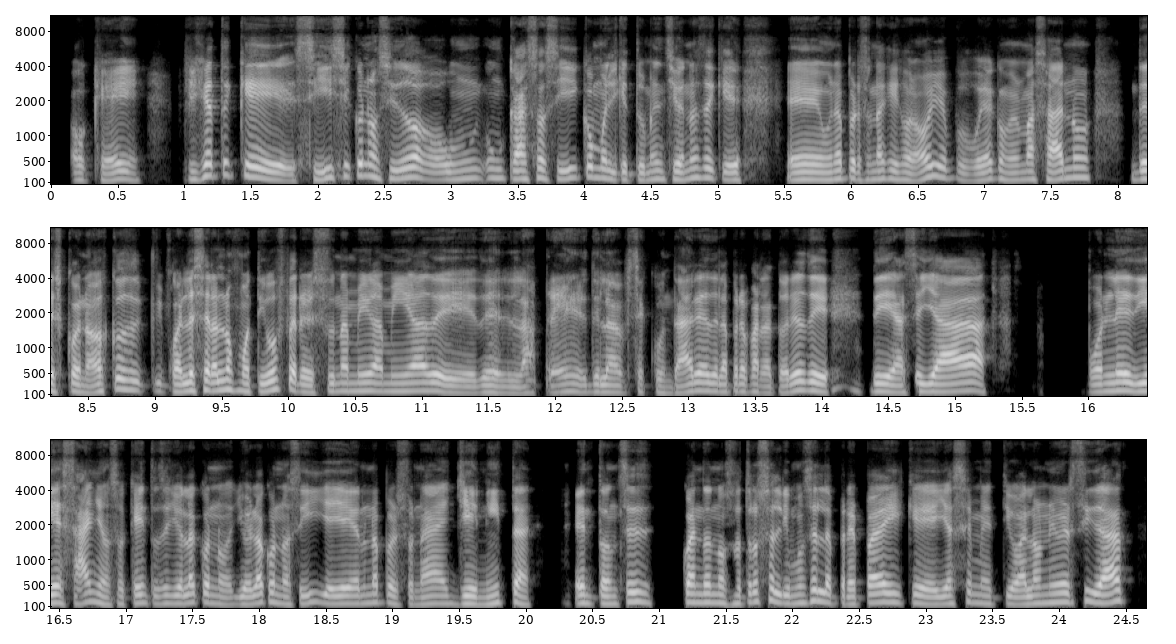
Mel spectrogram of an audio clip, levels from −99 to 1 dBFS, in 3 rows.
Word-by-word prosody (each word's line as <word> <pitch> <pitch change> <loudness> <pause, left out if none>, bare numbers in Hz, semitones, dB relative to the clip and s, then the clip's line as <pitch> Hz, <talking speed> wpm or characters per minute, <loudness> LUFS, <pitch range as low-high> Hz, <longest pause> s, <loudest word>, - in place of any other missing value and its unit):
Okey. 140 +1 -3 0.3
Fíjate 220 +9 0
que 165 - +4
si 155 +8 -2
sí 215 +3 -4
he - - -16
conocido 180 -7 0
un 160 +4 -6
un 175 -1 -7
caso 160 +3 +1
así 160 +2 -3
como 190 -1 -2
el 155 -4 -1
que 150 - -3
tú 140 +1 -7
mencionas, 155 +3 -2
de 185 - +1
que, 145 -2 -1 0.3
eh, 145 +1 +3
una 150 +3 -1
persona 155 -1 -3
que 165 - -5
dijo: 145 -4 -2
"Oye, 200 -1 0
pues, 140 -6 -11
voy 130 +3 -2
a 155 - -1
comer 140 -4 -5
más 155 +1 -2
sano". 175 +6 +1 0.3
Desconozco 155 +3 +2 0.3
cuáles 155 +4 +3
eran 165 -1 +6
los 190 -1 +2
motivos, 160 +4 0
pero 145 - +2
es 130 - -5
una 155 +1 0
amiga 155 0 +1
mía 155 +1 +2
de 130 -6 +2
de 135 -1 -1
la 120 +1 -4
pre 140 +1 -3
de 145 - -6
la 135 -1 -1
secundaria, 140 +5 -1
de 155 - 0
la 145 - 0
preparatoria, 145 +2 0
de 160 -4 +4 0.3
de 150 -2 +4
hace 140 +4 0
ya, 150 +2 +6 0.7
ponle 155 +4 +3
10 155 -1 +3
años, 145 -2 0
¿okey? 150 +3 0
Entonces 155 -1 -6
yo 155 - 0
la 165 +2 +1
cono 155 -7 -4
yo 140 +2 -4
la 160 +3 +2
conocí, 155 -2 -4
y 165 - -3
ella 150 +1 +4
era 150 +1 -3
una 170 +1 -3
persona 145 -1 -2
llenita. 145 +2 0 0.3
Entonces, 160 +4 0 0.2
cuando 170 -1 +2
nosotros 160 +3 -3
salimos 160 -1 -2
de 205 - +3
la 175 -4 0
prepa 165 +5 +2
y 175 -1 0
que 150 -2 +1
ella 145 +2 +1
se 185 - -7
metió 145 -3 -5
a 135 - +2
la 150 +2 0
universidad, 170 +2 +2
155 Hz, 210 wpm, -23 LUFS, 145-170 Hz, 0.7 s, eran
